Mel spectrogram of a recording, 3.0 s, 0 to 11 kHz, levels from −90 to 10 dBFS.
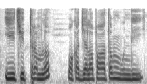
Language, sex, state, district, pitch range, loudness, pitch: Telugu, male, Telangana, Hyderabad, 200-220 Hz, -14 LUFS, 210 Hz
